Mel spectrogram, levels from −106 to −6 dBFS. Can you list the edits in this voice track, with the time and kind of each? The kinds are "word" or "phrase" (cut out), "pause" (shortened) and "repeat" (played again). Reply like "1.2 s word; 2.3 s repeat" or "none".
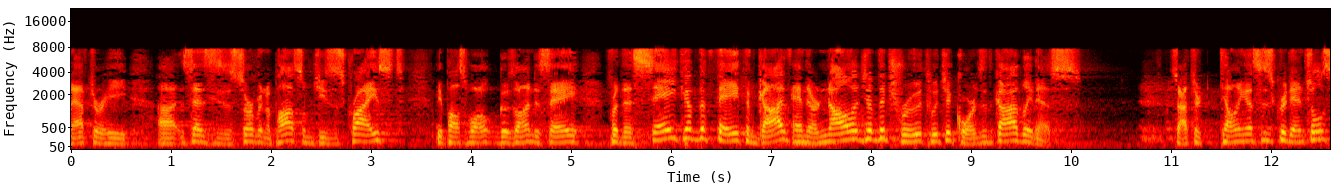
7.2 s word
